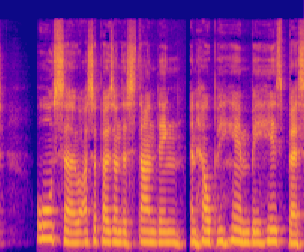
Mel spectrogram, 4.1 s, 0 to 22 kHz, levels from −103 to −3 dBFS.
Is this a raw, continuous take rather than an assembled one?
no; 1 cut; at 2.5 s

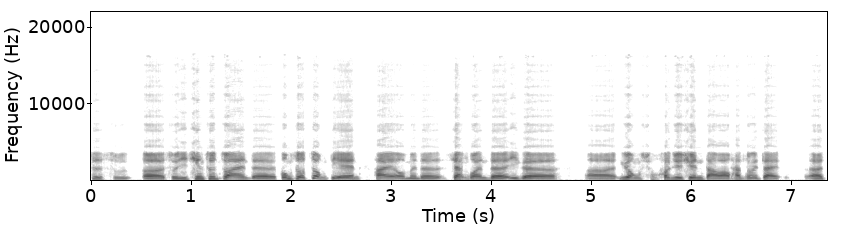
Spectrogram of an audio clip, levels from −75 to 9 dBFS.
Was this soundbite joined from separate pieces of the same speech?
yes; 2 cuts; at 2.8 s, 6.4 s

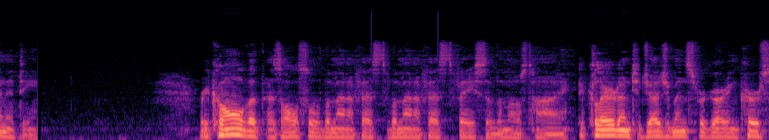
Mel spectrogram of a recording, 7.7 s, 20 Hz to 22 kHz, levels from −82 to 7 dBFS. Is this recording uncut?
no; 4 cuts; at 2.6 s, 3.9 s, 5.7 s, 6.4 s

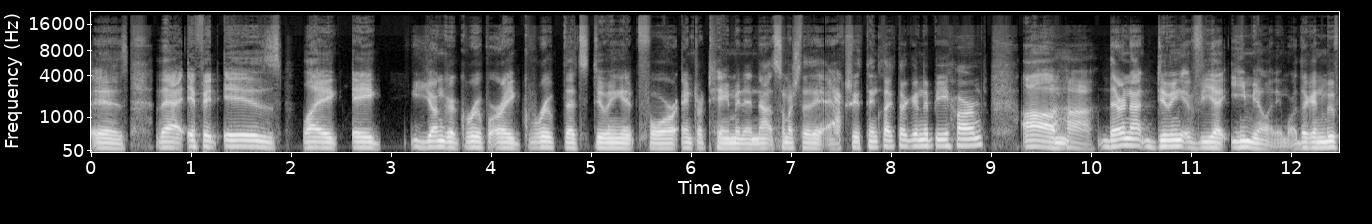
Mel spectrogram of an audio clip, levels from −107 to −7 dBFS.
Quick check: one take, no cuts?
yes; 0 cuts

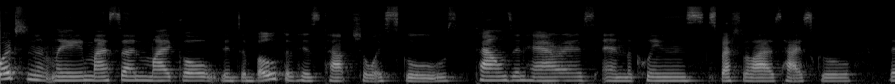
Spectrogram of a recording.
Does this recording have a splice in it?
yes; 3 cuts; at 2.2 s, 4.7 s, 7.1 s

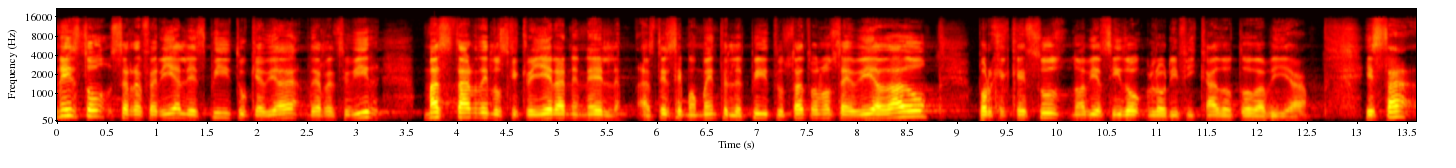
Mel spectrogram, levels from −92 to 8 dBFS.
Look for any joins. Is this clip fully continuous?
yes; 0 cuts

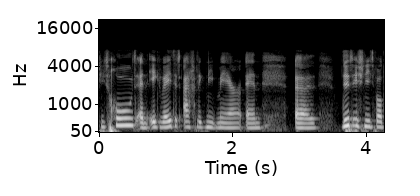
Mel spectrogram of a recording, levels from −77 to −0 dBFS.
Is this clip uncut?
yes; 0 cuts

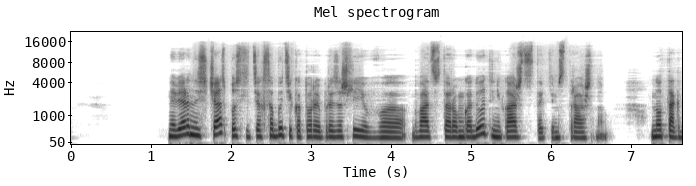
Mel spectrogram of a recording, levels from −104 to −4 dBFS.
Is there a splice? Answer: no; 0 cuts

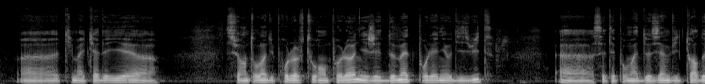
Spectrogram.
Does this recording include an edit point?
no; 0 cuts

